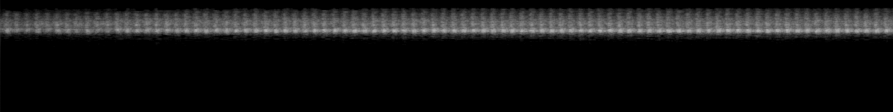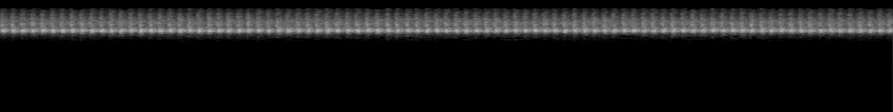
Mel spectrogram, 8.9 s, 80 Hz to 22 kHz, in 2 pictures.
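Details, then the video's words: Continuous thin, high buzzing of grasshoppers, rapidly pulsed at roughly four beats a second, swelling slightly in the first second and then holding even; nothing else audible. "3 Hours of Grass Hopper Sounds"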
